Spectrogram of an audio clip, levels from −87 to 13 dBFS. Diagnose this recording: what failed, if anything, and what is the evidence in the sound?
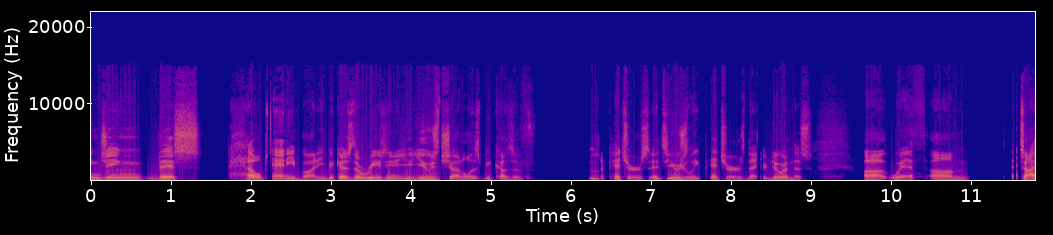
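A processing filter is losing its state at every block boundary and restarting from silence, a fault in the call-processing or effects stage. Each block therefore opens with a small transient. Across the whole clip this produces a steady buzz at 172 Hz, which fits a 256-sample block. The buzz rises and falls with the speech level because each transient scales with the signal entering the filter.

The processor, at the driver or buffer stage, could not keep up with its small audio buffers and missed its deadlines repeatedly in two stretches: 1.11 to 2.01 s, and 7.60 to 7.90 s. The crackle points to buffers of about 5 ms. Each miss replayed a piece of old audio with hard edges. The first stretch holds a few dozen such misses and the second around fifteen, heard as gritty processor overload crackle riding on the speech until the load eases.

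Damaged data in the compressed stream forced the decoder to misread or reject frames and resynchronise at the codec stage. There are five short disturbances, each a chirp, squawk, click or brief hole: at 2.21 to 2.28 s, 4.33 to 4.40 s, 6.31 to 6.38 s, 8.30 to 8.41 s and 11.53 to 11.63 s. Each lasts roughly 70 to 110 ms, which fits the decoder losing sync and then finding the next valid frame header.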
